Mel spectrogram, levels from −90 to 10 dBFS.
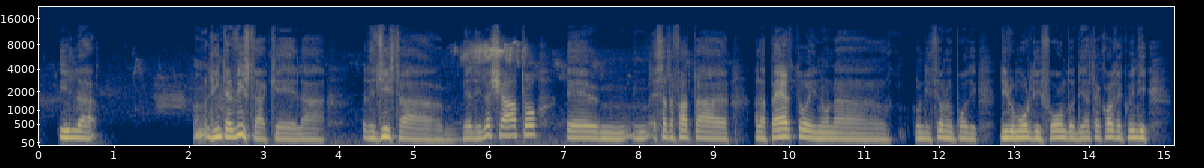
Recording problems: animal sounds; loud; until 9 s; 8 dB below the speech

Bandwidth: 13.5 kHz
